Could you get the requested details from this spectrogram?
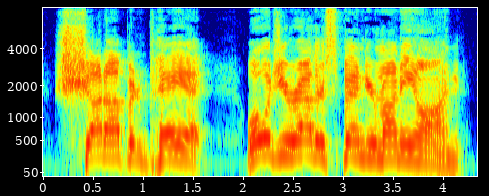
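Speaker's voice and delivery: blunt, very high shout. Retelling a father's advice shouted from two rooms over: imitating a yelling dad. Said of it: "And he just yells".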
